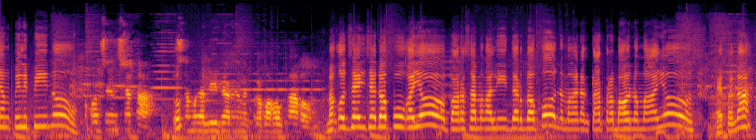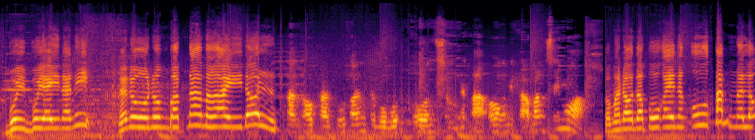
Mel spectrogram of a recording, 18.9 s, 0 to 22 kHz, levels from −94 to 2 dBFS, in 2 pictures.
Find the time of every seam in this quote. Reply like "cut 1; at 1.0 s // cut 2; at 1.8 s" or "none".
cut 1; at 1.0 s // cut 2; at 4.0 s // cut 3; at 8.8 s // cut 4; at 13.0 s // cut 5; at 16.9 s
